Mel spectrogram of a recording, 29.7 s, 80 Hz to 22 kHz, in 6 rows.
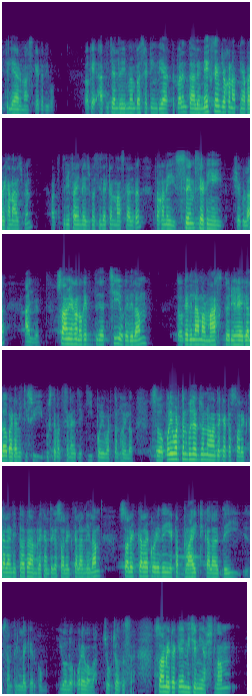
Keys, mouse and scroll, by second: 1.4 click, 12.0 click, 19.7 click, 20.8 click, 23.9 click, 24.7 click, 26.0 click, 27.3 click.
